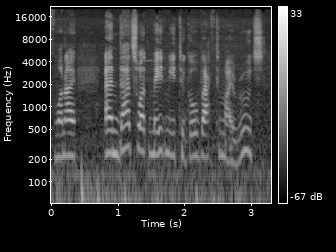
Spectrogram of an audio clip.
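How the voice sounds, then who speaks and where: A woman's voice: on the high side, moderate pace, a little hiss or hum. A woman from Afghanistan, hosting a talk show outdoors and speaking earnestly, often repeating her phrases for emphasis. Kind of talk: heartfelt interview talk. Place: outdoors in a botanical garden.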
